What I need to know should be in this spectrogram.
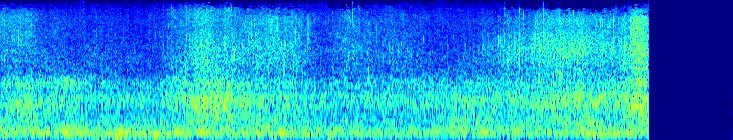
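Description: Waves wash gently onto a beach.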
